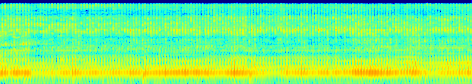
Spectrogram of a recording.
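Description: Small petrol engine of a walk-behind lawn mower running steadily while mowing grass.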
